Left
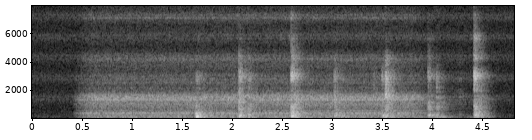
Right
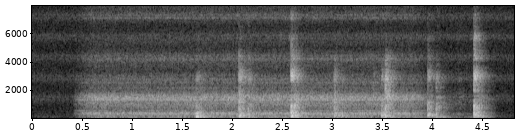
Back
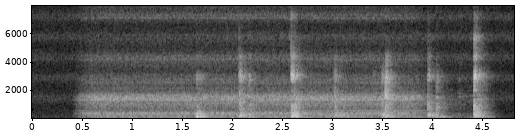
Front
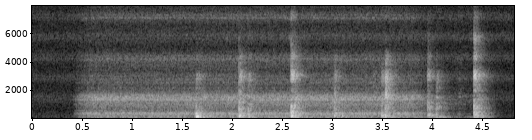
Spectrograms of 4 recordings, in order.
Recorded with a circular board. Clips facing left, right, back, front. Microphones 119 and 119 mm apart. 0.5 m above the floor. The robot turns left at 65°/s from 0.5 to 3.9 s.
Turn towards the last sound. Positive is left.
turn(degrees=-75)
